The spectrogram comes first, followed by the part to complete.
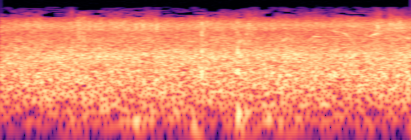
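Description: Shallow river water running steadily, an even rushing hiss.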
